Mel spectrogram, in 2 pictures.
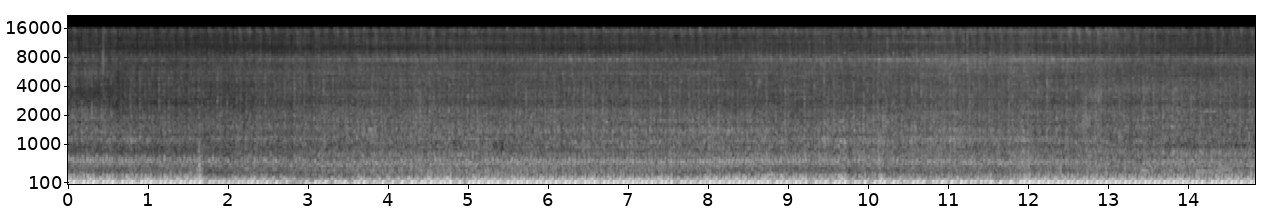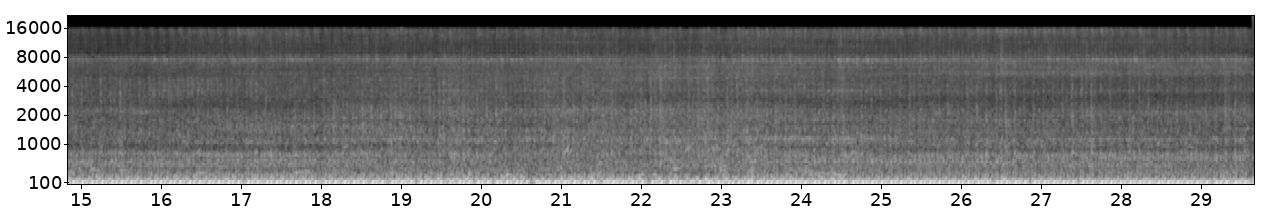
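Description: Harley-Davidson Electra Glide Ultra Classic's air-cooled 45-degree V-twin engine idling steadily.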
